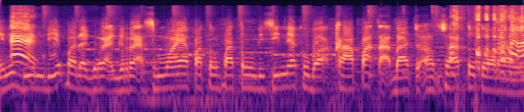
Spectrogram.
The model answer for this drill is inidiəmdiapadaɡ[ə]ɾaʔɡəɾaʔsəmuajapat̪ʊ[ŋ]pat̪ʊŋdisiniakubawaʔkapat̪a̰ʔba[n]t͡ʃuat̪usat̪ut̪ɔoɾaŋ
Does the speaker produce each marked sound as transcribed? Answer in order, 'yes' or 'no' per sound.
yes, yes, no

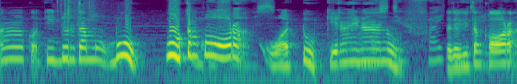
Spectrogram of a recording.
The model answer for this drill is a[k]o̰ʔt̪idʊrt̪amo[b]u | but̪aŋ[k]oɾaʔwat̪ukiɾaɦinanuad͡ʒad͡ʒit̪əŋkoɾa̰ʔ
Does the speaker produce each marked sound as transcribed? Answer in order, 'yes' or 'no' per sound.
yes, yes, yes

